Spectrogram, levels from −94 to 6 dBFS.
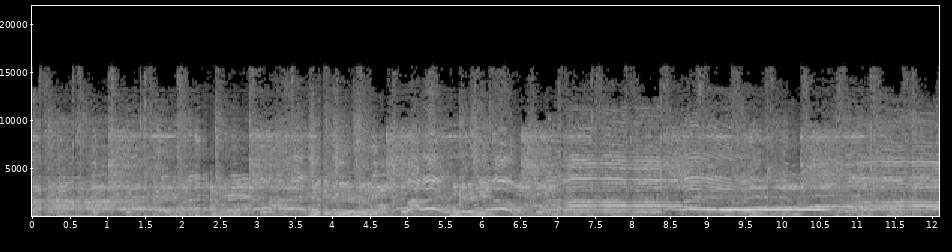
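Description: At 2.23, 2.33 and 3.83 s the sound briefly hangs and stretches for 20 to 32 ms: short stalls from a late packet, where an empty jitter buffer was filled until delivery resumed. From 8.19 to 10.80 s a steady 765 Hz tone swells over about a second to a few dB above the sound: loudspeaker feedback squeal, the microphone re-amplifying its own loudspeaker.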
